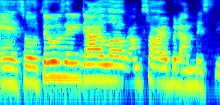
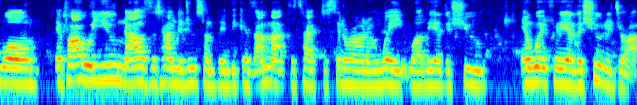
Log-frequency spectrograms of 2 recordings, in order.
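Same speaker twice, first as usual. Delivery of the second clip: ordinary talk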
